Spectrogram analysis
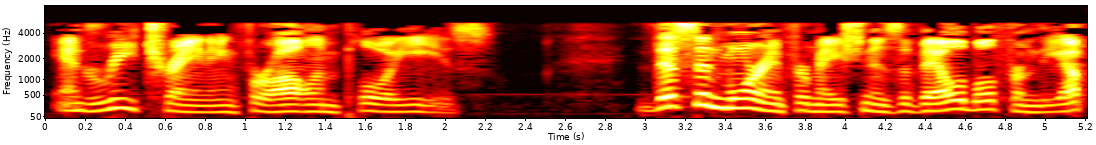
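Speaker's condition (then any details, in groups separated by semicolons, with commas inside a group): No condition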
